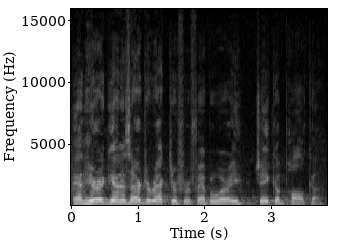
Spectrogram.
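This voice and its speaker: A man announcing in a measured, presentational way, reading formal credits from a stage. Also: sits high, expressive. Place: live stage in a hall. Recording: reverberant hall, audience noise and hiss.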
